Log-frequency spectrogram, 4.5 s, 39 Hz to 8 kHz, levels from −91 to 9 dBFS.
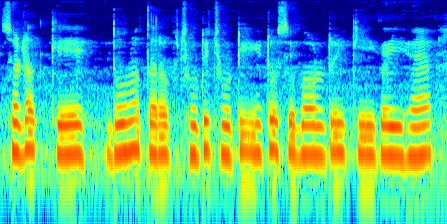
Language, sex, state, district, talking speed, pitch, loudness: Hindi, female, Uttar Pradesh, Shamli, 160 wpm, 200 Hz, -14 LUFS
